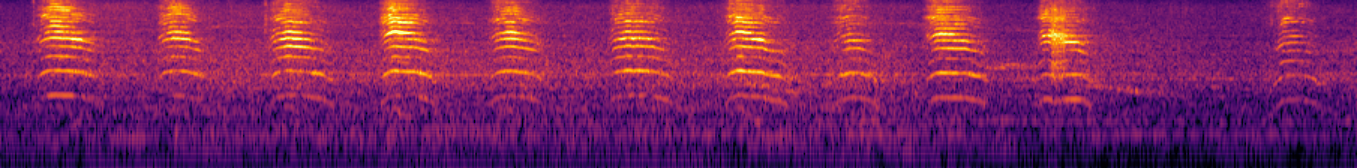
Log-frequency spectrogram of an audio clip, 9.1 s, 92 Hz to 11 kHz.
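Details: Pretty, a cat, meowing very loudly while missing its mother: a steady run of about eleven loud, rising-falling meows, roughly one every 0.8 seconds, against a quiet low background hum.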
